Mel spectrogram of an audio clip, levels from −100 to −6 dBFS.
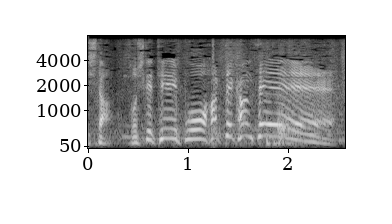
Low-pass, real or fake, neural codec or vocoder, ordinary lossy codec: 7.2 kHz; real; none; none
